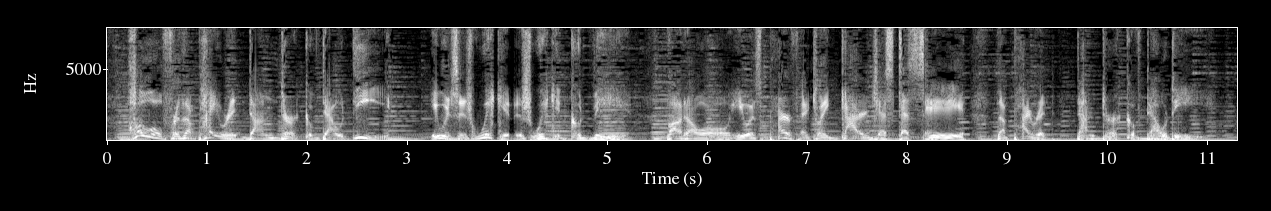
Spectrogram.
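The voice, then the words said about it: Put-on pirate accent. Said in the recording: “That's the pirate accent”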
